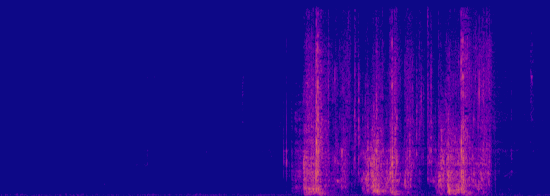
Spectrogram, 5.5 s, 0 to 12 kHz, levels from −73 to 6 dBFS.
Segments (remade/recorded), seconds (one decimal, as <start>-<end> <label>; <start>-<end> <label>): 0.0-3.1 remade; 3.1-4.9 recorded; 4.9-5.5 remade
